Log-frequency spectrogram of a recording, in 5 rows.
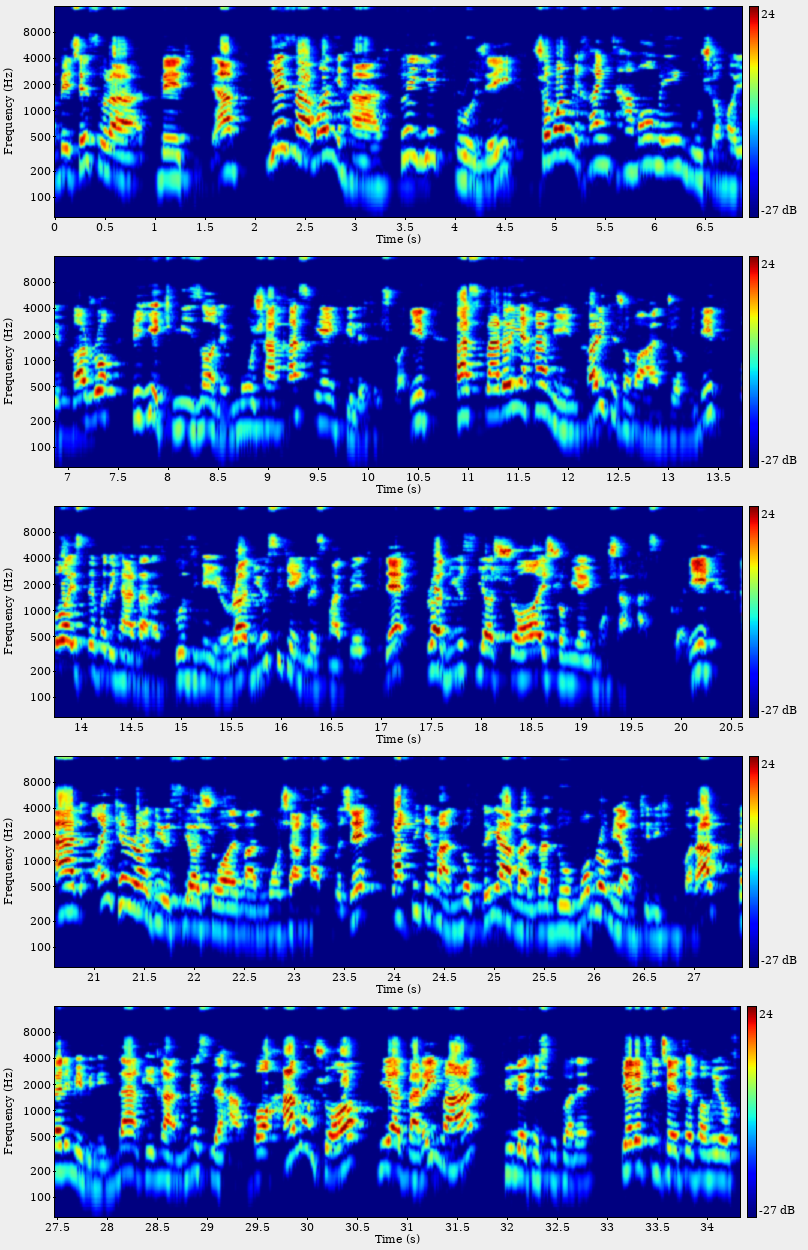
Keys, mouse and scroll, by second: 0.8 scroll down 1, 2.3 middle click, 4.9-5.5 scroll up 1, 15.2 click, 17.6 scroll down 1, 19.0 middle click, 19.7-20.2 scroll up 1, 22.4 click, 30.7-31.2 scroll down 1, 32.3 middle click.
